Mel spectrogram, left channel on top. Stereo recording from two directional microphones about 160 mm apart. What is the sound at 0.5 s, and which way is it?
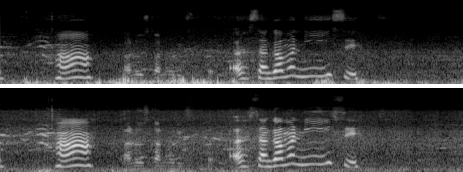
Speech, 10° left (ahead or behind).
